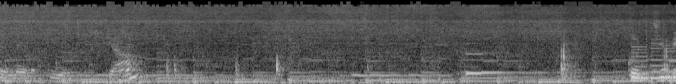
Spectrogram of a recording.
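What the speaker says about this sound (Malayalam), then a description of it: "എന്നിട്ട് നന്നായി ഒന്ന് ഇളക്കി യോജിപ്പിക്കാം." Prawn roast stirred in a hot pan after boiling water is poured in, giving a loud, steady sizzle with scraping spoon strokes and occasional sharper clinks against the pan.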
